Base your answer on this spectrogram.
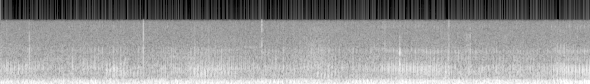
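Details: Momotaro, a male house cat, purrs happily while nursing three kittens that are not his own. The purr is a continuous low, deep rumble with an even rhythm and no breaks, dense and unwavering from start to finish.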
